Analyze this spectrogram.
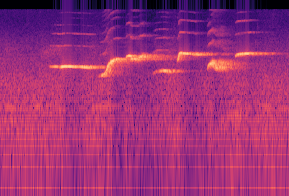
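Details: Oriental magpie-robin, called murai kampung, singing a short phrase of clear whistled notes: a steady high tone, then upslurred and level whistles stepping between pitches, ending in a brighter burbling note.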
